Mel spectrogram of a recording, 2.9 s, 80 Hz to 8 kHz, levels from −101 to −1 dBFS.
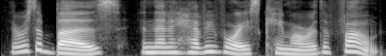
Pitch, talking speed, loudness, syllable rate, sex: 215 Hz, 270 wpm, -19 LUFS, 6.9 syllables/s, female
